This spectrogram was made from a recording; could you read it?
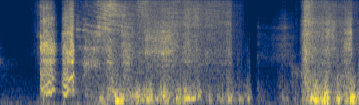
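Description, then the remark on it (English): Breath being forced into a balloon: two quick puffs, then a long steady blow, a brief pause and another strong, hissing exhale. No one speaks. “See, I can blow mine up real easy, no problem.”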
